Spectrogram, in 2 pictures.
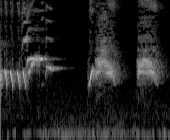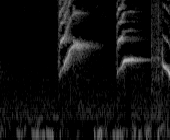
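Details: Greater green leafbird singing at night for training other birds: a short trill, then separate loud harsh notes and rising whistled sweeps with pauses; quiet low hum beneath.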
